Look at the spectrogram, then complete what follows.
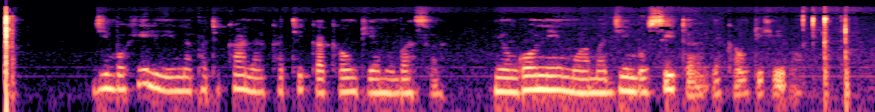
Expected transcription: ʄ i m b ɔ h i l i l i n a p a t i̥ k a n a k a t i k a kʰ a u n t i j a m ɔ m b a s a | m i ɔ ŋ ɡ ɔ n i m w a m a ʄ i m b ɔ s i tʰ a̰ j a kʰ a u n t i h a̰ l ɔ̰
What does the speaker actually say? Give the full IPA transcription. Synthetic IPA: ʄ i m b ɔ h i l i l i n a p a t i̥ k a n a k a t i k a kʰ a u n t i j a m ɔ m b a s a | m i ɔ ŋ ɡ ɔ n i m w a m a ʄ i m b ɔ s i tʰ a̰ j a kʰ a u n t i h ḭ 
